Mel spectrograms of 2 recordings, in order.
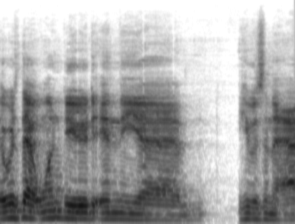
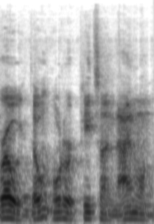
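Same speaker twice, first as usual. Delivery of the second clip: put-on rude, disrespectful tone. Quoting a man talking to a woman on nine one one, retelling a disrespectful remark. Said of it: "He was being like super disrespectful".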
